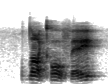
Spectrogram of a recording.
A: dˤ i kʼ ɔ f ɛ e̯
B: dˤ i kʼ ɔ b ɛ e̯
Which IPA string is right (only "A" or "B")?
A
